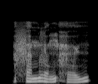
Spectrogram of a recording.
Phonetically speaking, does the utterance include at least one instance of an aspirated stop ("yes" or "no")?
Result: no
